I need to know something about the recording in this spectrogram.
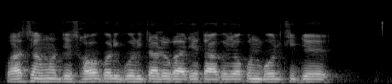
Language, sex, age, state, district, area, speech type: Bengali, male, 30-45, West Bengal, Howrah, urban, spontaneous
